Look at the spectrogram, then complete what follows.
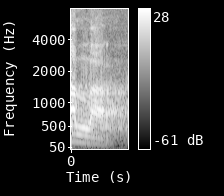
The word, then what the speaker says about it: আল্লাহ: না কেউ বলে না আল্লাহ আল্লাহ পাকের উচ্চারণটা হচ্ছে আল্লাহ পাকের নাম হচ্ছে আল্লাহ মুখটা একটু গোল হয়ে যাবে বলেন আল্লাহ আল্লাহ পৃথিবীতে বিভিন্ন জাতি তার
